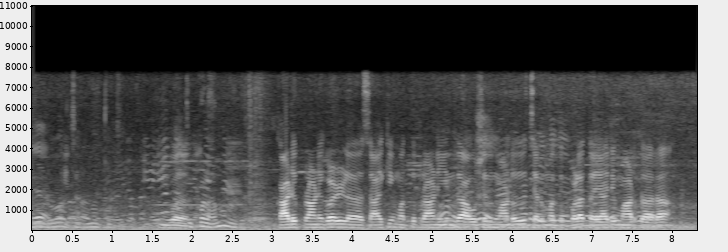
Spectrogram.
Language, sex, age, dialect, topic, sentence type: Kannada, male, 25-30, Northeastern, agriculture, statement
